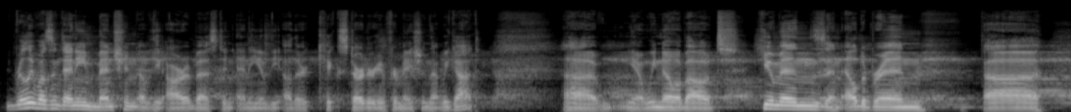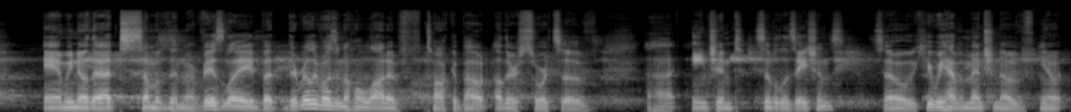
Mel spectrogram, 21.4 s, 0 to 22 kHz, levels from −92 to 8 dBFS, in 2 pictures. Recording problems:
echo of what is said; noticeable; throughout; 370 ms later, 15 dB below the speech

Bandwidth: 14.5 kHz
